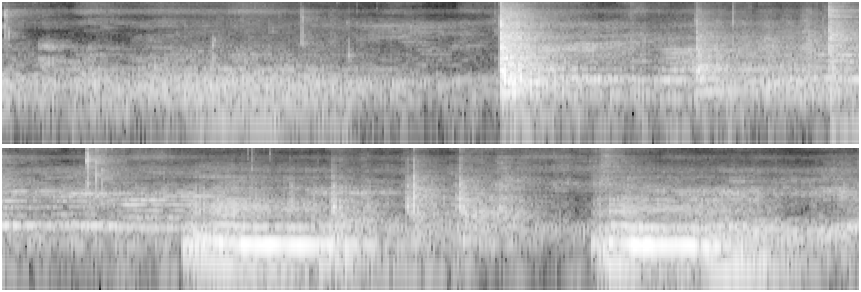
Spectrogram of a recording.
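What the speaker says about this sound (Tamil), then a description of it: "இது மிளகாயை நான் நறுக்கிறேன்" A knife taps and cuts chili peppers on a board in a few sharp strokes, with clinks of kitchen items and a brief voice in between.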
